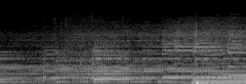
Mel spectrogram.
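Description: Instrumental outro music: held notes that change about every half second and grow louder, then a loud full-band entrance right at the end.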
